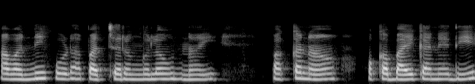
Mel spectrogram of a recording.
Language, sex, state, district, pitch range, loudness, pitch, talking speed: Telugu, female, Andhra Pradesh, Krishna, 235-255 Hz, -17 LUFS, 245 Hz, 140 wpm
